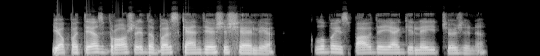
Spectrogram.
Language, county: Lithuanian, Kaunas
